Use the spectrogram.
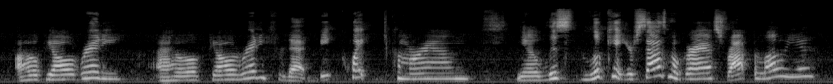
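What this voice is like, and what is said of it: Country accent. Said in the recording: “talking country ... I talk country because I want to talk country. I love my country accent.”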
